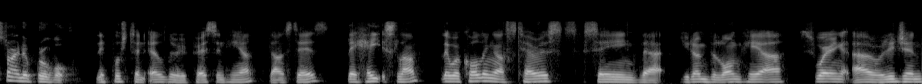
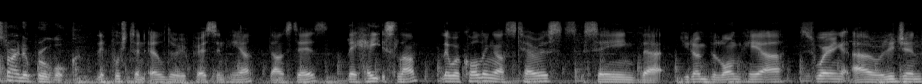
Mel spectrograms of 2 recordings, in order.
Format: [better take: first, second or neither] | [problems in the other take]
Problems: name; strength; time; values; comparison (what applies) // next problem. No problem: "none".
second | noise reduction (neural mask model DeepFilterNet 3)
